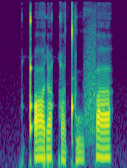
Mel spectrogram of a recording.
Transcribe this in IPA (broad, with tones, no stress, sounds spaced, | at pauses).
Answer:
qʼ a˦ ɾ i˥ q ə˩ tʼ u˨ f a˥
